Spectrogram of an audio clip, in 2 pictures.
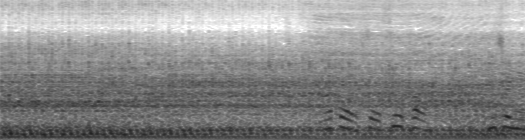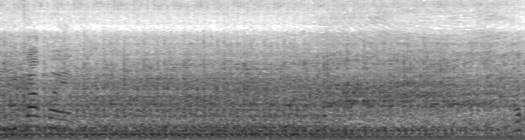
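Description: A large diesel engine idles with a steady, deep rumble close by.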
